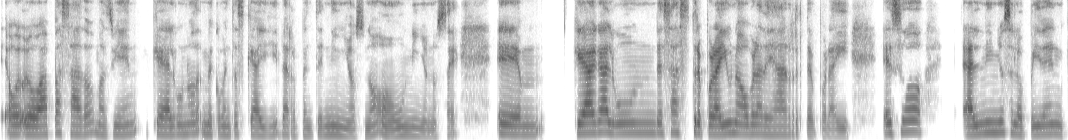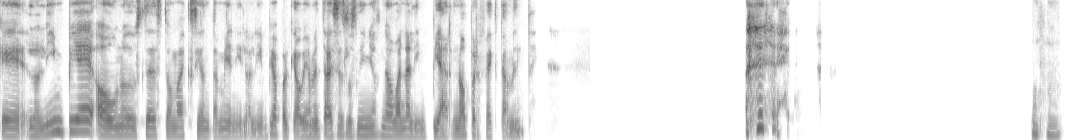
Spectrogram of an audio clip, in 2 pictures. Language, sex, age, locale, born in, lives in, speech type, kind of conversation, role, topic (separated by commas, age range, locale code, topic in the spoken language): Spanish, female, 30-34, es-MX, Mexico, Mexico, conversation, podcast, host, ¿Cómo se reparten las tareas domésticas entre los miembros del hogar?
